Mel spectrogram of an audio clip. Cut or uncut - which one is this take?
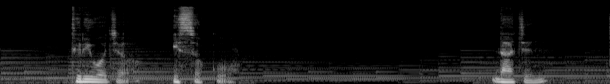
cut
